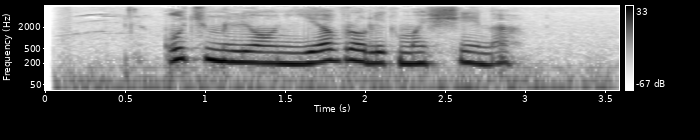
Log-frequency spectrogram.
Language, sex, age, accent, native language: Uzbek, female, 18-24, Toshkent viloyati, Uzbek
